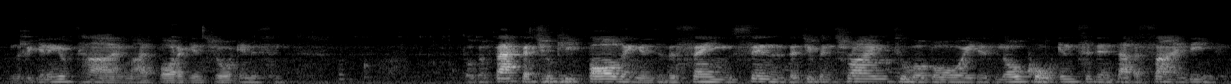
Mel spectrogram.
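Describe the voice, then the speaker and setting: There is noticeable background noise behind a man speaking at a medium pitch and a moderate pace. His intonation is fairly even, while his loudness swings widely. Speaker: spoken word poet. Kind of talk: spoken word poetry performance. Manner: forceful, emphatic.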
